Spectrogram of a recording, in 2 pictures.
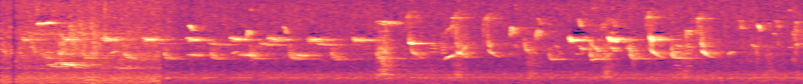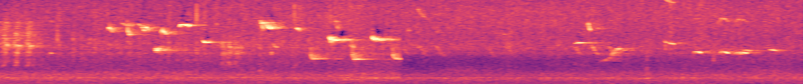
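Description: Birds calling: many short, high chirps and whistles, thickest in the first half and thinning out toward the end, over steady background noise.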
